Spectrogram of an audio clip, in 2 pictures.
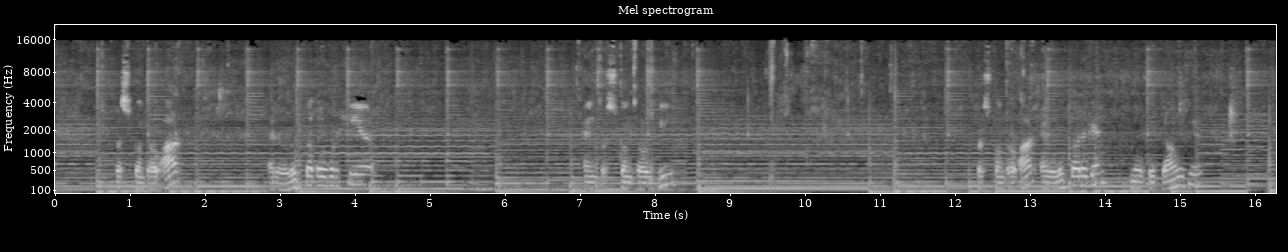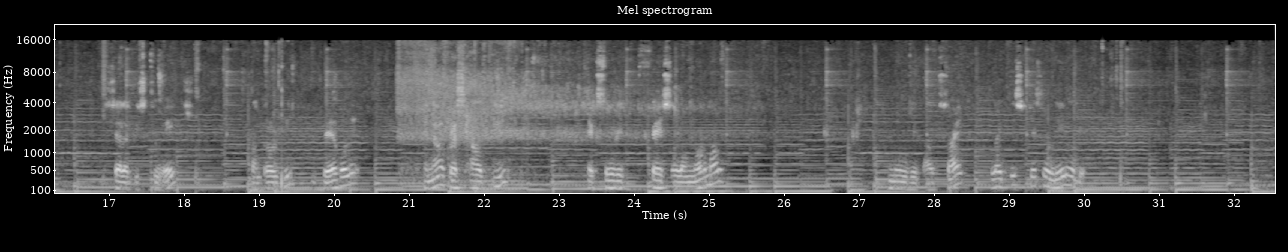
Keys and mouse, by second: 1.4 ctrl+r, 7.5 ctrl+b, 9.8 Escape, 12.6 ctrl+r, 16.1 click, 18.8 ctrl+b, 22.3 alt+e.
